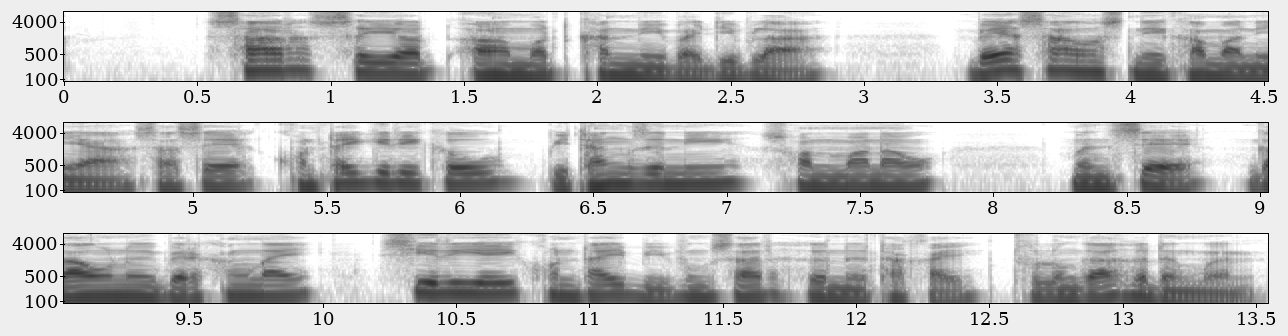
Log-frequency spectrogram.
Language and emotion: Bodo, neutral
